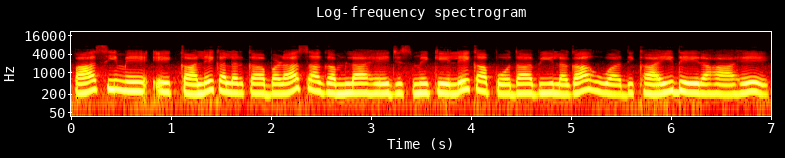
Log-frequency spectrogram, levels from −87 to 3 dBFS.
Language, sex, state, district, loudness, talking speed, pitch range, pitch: Hindi, female, Rajasthan, Jaipur, -12 LUFS, 190 wpm, 215-245 Hz, 220 Hz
